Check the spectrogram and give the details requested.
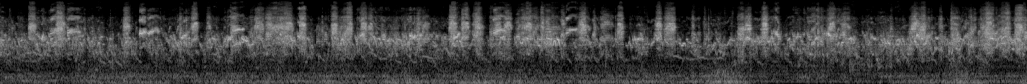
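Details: Many budgerigars chattering together in an aviary colony on 22 June 2025, a steady wall of high chirps, trills and warbles running through the whole stretch with brief louder bursts.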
